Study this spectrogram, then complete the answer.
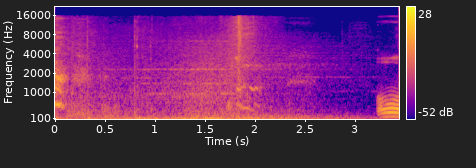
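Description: An enemy in the kung fu game Sifu gasping for air, a brief breathy gasp amid low rumbling game sound, followed by a short tonal cue at the end.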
